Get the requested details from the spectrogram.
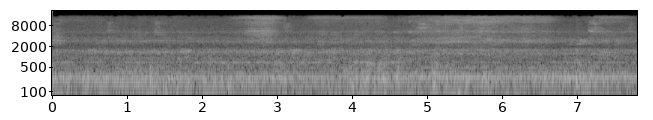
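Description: An electric commuter train rumbles along the track at speed, heard from inside a carriage.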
